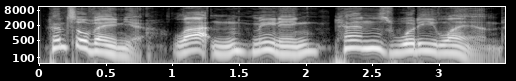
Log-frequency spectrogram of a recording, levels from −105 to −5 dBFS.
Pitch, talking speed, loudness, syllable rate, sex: 180 Hz, 85 wpm, -18 LUFS, 3.8 syllables/s, male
